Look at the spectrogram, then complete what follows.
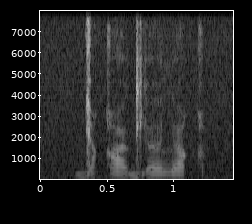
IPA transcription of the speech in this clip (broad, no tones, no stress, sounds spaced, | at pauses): ɡ i q œː ɡ j œ l œ q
